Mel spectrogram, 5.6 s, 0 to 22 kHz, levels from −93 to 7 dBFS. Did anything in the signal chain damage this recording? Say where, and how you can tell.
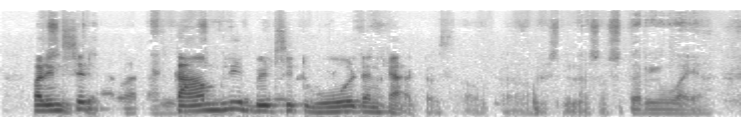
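Yes, in call processing: speech suppressed in double talk, likely from an echo canceller clamping down. The speech dips at 0.00–0.05, 0.66–1.14, 1.76–2.92 and 3.35–3.53 s, by up to about 20 dB. The waveform shows abrupt envelope notches, and the spectrogram shows darkened patches.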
